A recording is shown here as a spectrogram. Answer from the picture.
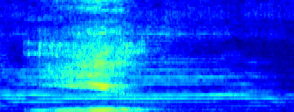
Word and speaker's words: YHWH: YHWH is pronounced you.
